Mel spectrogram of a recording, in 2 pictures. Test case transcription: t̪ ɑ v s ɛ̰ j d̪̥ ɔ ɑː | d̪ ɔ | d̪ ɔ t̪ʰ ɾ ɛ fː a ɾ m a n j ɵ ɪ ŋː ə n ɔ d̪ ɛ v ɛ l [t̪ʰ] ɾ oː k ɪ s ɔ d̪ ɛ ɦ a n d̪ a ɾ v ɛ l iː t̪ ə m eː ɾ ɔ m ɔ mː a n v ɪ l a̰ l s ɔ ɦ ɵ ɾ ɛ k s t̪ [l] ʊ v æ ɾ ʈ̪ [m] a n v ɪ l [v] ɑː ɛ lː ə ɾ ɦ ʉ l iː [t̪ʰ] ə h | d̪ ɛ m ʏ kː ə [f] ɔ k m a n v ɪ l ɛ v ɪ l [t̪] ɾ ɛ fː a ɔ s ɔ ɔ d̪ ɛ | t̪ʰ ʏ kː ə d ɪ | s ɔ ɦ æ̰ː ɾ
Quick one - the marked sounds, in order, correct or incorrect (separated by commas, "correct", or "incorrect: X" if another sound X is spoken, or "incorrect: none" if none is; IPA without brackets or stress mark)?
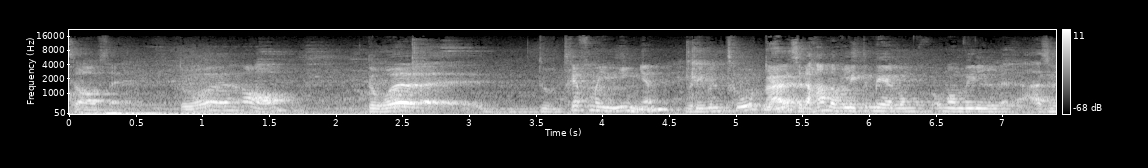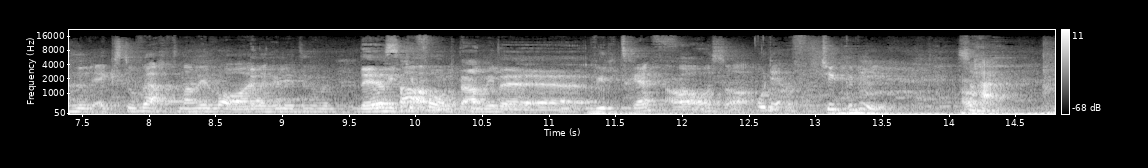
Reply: correct, incorrect: ɾ, correct, correct, incorrect: t̪, correct, incorrect: t̪ʰ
